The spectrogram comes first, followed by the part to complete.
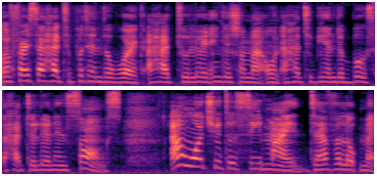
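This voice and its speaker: Vocal fry marks a woman's fairly low voice as she talks at a fairly quick pace with ordinary pitch variation. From Haiti. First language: Haitian Creole. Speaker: vlogger. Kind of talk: casual get-to-know-me vlog. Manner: animated.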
